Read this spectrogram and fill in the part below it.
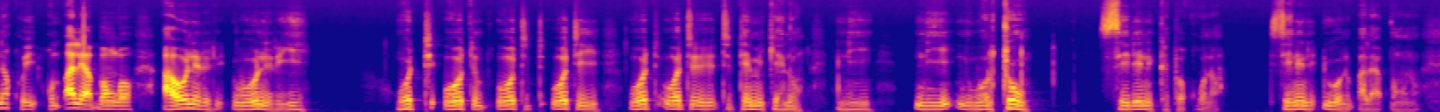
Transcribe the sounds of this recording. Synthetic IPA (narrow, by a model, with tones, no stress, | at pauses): na˦ku˨i˦ku˨mɓa˦la˨ɓo˦ŋɡo˦a˨wo˦ni˨ɾwo˦ni˨ɾi˨ji˦ | wo˦two˦˨wo˦ti˨wo˦ti˨ | wo˦wo˦ti˨ti˨te˦mi˨ke˨no˨ | ni˨ | ni˨ni˨wo˦ɾto˦ŋ | se˦de˦ni˨ke˨pe˨˦ku˨no̰˨ | se˦ne˦ni˨ɗi˦wo˨ni˨ɓa˨lja̰˨ɓo˨ŋno˨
